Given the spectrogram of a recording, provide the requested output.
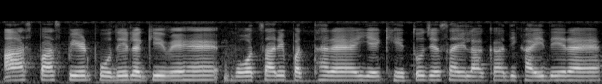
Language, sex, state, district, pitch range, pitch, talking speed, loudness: Hindi, female, Rajasthan, Bikaner, 195-205 Hz, 195 Hz, 180 wpm, -16 LUFS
